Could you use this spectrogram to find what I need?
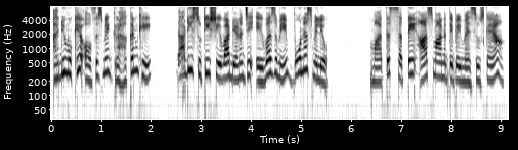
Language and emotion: Sindhi, happy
